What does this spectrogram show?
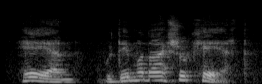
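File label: "hall", Hungarian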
